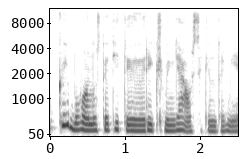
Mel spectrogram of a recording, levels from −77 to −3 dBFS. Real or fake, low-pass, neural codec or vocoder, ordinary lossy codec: fake; 10.8 kHz; codec, 44.1 kHz, 7.8 kbps, Pupu-Codec; Opus, 32 kbps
